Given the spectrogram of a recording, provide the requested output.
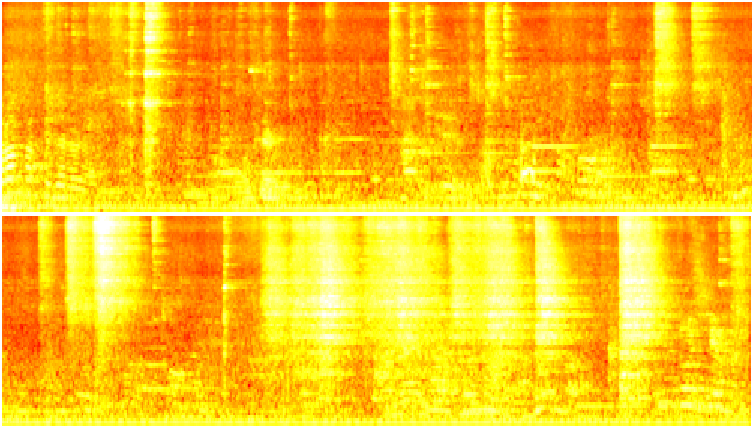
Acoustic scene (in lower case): restaurant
